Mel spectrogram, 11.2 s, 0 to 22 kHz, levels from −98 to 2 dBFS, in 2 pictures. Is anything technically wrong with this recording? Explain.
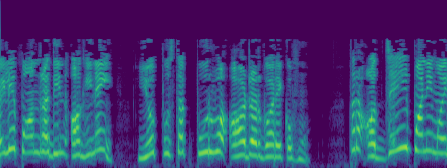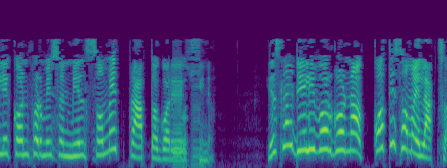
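Yes, there are two problems.

Throughout the speech, the sound has MP3 compression damage that is plainly audible. The likely cause is a heavily squeezed MP3 encode, which fits a low bitrate around 32 kbps. Short of bits, the encoder cut the treble at 8.3 kHz and kept dropping weak frequency lines in and out, giving a watery, swirling texture with chirpy sibilants. On a spectrogram, everything above 8.3 kHz is empty, and the content below is patchy.

From 7.75 to 8.20 s there is a robotic sound from repeated short buffers. Audio likely arrived too slowly, so the same short slice, about 10.7 ms long, played again and again while most of the real sound in that stretch was skipped. That loop imposes a rigid 93.8 Hz buzz that only loosely tracks the speech. The waveform shows closely repeating cycles, and the spectrogram shows evenly spaced harmonics of 93.8 Hz.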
